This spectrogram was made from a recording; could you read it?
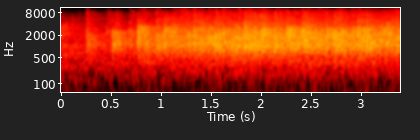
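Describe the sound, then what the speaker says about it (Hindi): An audience at a Jain religious discourse bursts into applause, the clapping swelling quickly after a brief quieter start into a sustained, dense round of hands that carries to the end. "ताली बजाने से काम नहीं होगा"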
